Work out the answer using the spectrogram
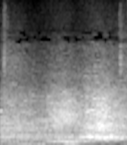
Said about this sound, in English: And this crowd was ready to explode. A minute two to go. Crowd chanting for defense.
